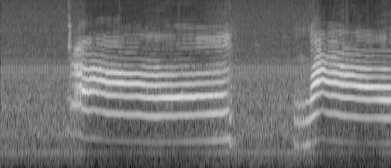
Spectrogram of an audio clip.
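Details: Pet cat at a door, left alone indoors, calling to be let back outside: two long, loud, harmonic-rich meows, the first steady for over a second, the second rising sharply at its start.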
